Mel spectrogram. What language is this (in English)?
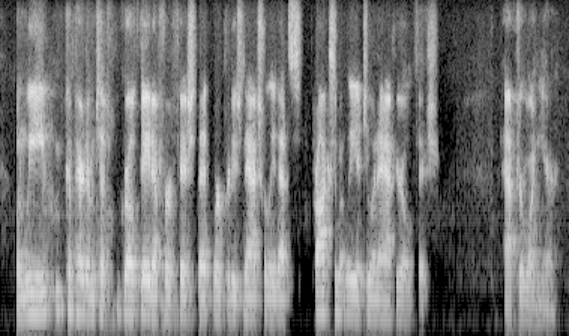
English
